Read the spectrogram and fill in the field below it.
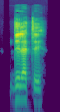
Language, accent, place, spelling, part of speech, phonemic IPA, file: French, France, Lyon, délatter, verb, /de.la.te/, LL-Q150 (fra)-délatter.wav
- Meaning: to unlath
